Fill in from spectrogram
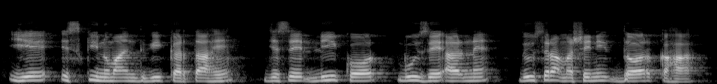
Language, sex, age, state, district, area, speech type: Urdu, male, 18-30, Uttar Pradesh, Saharanpur, urban, read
